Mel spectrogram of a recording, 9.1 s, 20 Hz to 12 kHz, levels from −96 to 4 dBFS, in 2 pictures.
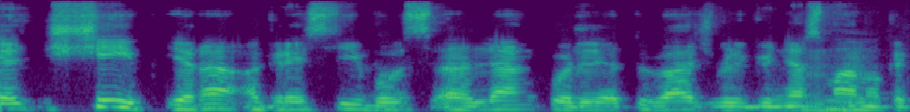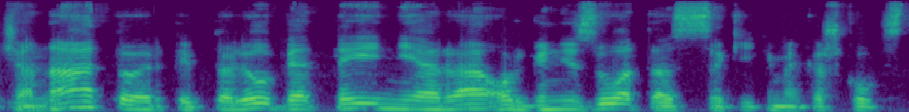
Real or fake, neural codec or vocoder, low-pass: real; none; 10.8 kHz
